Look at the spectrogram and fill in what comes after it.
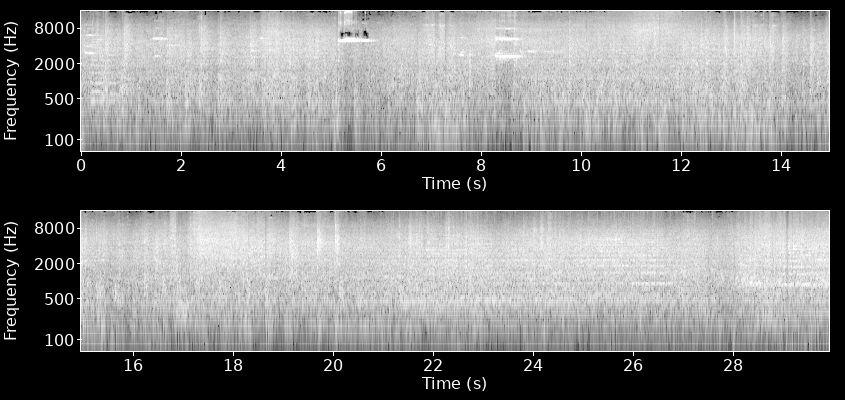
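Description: Passenger train of ICF coaches running on the rails: a steady loud rumble and clatter of wheels on track. There are a few short high squeaks about five and eight seconds in, and the sound grows a little louder near the end.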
